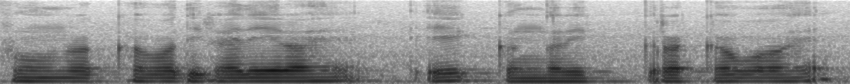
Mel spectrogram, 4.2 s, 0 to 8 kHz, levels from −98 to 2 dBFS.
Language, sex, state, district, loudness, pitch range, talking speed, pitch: Hindi, male, Uttar Pradesh, Saharanpur, -16 LUFS, 115-125 Hz, 170 wpm, 120 Hz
